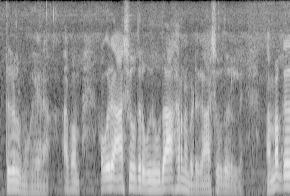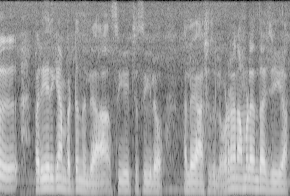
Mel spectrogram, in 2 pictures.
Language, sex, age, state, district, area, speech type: Malayalam, male, 45-60, Kerala, Kottayam, urban, spontaneous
